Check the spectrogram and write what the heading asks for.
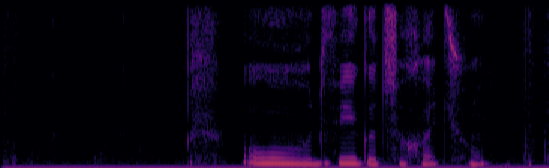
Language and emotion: Russian, sad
